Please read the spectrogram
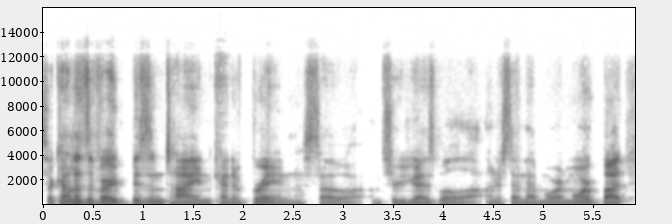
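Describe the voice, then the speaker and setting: A man's voice: medium pitch, steady tone, normal speed, darkish tone. An American man co-hosting a podcast in casual chat, with a wry, teasing manner. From United States. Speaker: podcast co-host.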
